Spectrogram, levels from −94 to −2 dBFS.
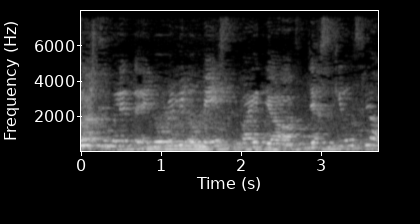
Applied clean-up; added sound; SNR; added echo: none; none; none; none.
